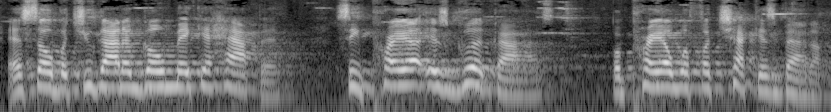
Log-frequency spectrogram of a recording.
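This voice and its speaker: A woman from Maryland giving a fervent motivational stage speech, preachy and rising to shouts. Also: fairly high pitch, normal speed. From Maryland, USA. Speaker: motivational speaker. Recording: hall reverb.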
